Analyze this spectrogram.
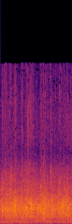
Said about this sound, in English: That may be the only applause I get all day.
